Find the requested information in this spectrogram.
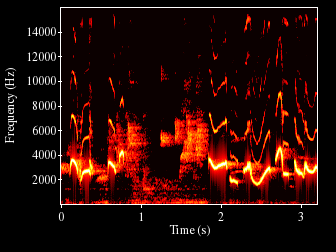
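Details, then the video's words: Oriental magpie-robin song: a few loud slurred whistles, a brief noisy pause, then a lively run of bright, up-and-down whistled notes repeated in quick succession. "SUSUNAN KICAUAN KACER YANG INDAH DAN ENAK DI DENGAR"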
